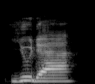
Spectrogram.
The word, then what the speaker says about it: Yudha: My name is pronounced Yudha T. Tianto. So the okay. D is hard and the T is hard.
